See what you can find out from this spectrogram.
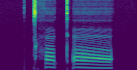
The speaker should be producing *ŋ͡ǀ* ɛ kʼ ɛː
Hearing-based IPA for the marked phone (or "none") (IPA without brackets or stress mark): ǀʰ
